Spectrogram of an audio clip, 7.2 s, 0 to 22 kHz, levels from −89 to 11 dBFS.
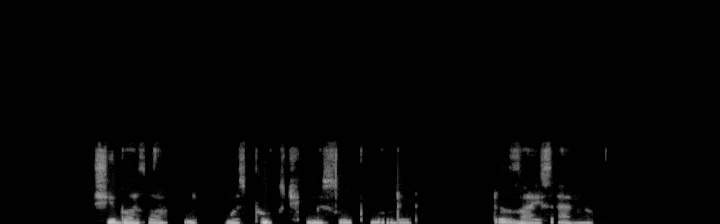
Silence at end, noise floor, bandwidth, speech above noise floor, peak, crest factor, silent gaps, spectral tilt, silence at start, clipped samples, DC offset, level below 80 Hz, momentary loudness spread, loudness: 1.3 s; under -90 dBFS; 7.8 kHz; over 65 dB; -6 dBFS; 22 dB; 1.73-1.83 s, 2.03-2.23 s, 4.25-4.93 s; -6.5 dB/octave; 0.95 s; under 0.1%; under 0.1%; -60 dBFS; 11 LU; -26 LUFS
